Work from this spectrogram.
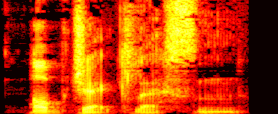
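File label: "object-lesson", British English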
